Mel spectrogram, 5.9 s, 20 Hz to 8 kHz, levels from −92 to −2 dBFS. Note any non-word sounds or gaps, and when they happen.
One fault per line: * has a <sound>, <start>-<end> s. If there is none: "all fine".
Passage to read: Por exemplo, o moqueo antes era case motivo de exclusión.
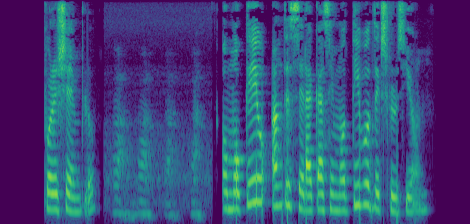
* has a laugh, 1.4-2.6 s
